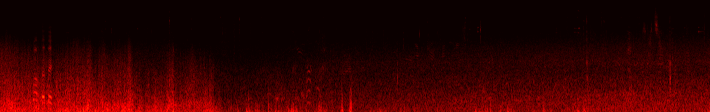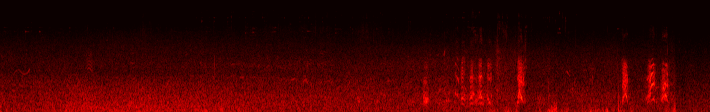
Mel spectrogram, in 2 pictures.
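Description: Waves wash onto the shore in a steady rush.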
